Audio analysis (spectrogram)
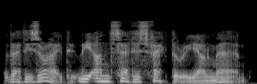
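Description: A prim, fussy older detective, as a male narrator puts him on, precise and measured in every phrase. His voice is a little husky, recorded dry and somewhat dull. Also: mid-range voice, big pitch swings, no echo.

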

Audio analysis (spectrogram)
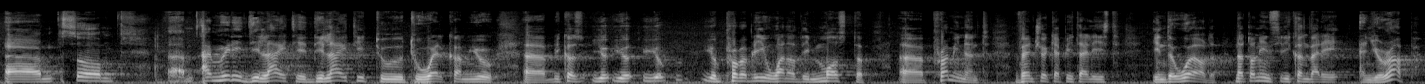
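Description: A man's voice: mid-range voice, lively intonation, moderate pace, a bit bright. A man with a French accent, hosting a live interview at a conference, speaking in an effusive, stammering way with many repeated words. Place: conference hall.

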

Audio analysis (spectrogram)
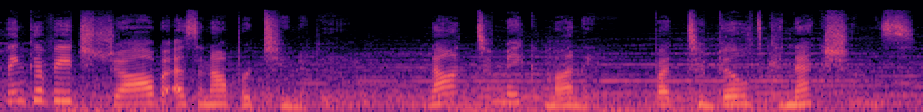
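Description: A kind, protective young American game heroine. Her voice sits fairly high and moves freely up and down. She speaks over game music. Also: sing-song, a little fast. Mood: friendly, encouraging. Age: young adult. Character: kind, upbeat young woman from the slums, protective. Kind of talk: video game cutscene acting.

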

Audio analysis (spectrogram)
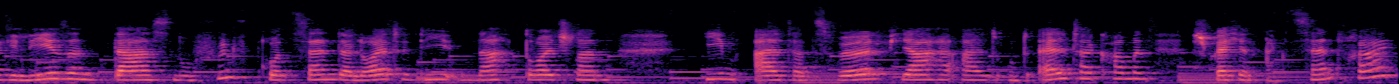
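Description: A woman's voice: on the high side, reverberant. A young woman who is not a native German speaker, talking earnestly to the camera about her own experience as a German teacher. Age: young adult. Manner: earnest, slightly non-native phrasing, speaks with hands. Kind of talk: casual talk to camera. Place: small room, indoors. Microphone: camera in front, head-and-shoulders framing.

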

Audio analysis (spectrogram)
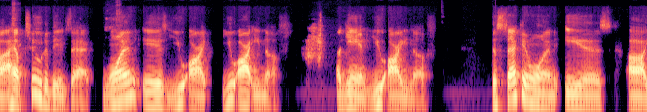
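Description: A man's voice: medium pitch, mellow, dull audio. Earnest young Southern man on a video call. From Mississippi, US South. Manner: earnest, frequent "uh" and "um" fillers. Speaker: featured panel speaker. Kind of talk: video call panel talk. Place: small room indoors. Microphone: earbuds on a video call.

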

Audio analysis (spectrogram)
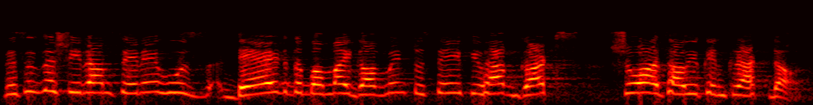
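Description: A woman's voice: very high-pitched, brisk, lo-fi sound. A woman news anchor in her thirties with an Indian accent, putting assertive, confrontational questions in a TV debate. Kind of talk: debate moderation, challenging questions. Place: TV news studio.

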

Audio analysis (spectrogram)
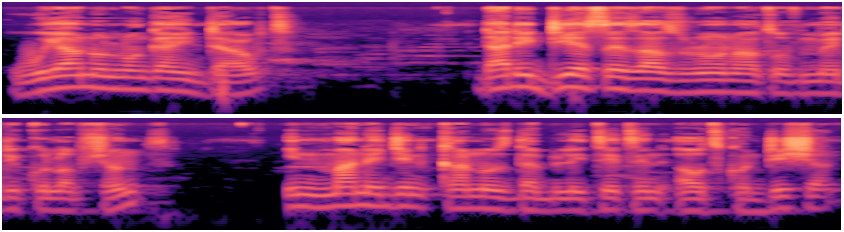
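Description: A man reading a news report aloud in a steady, formal way, quoting a statement at length. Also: mid-range voice, normal speed. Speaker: news reader.

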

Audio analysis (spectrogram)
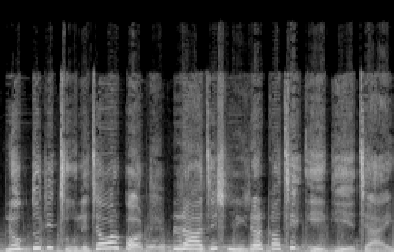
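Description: A woman tells a fairytale as a scripted cartoon narrator. Her voice is high and lively in its rise and fall, with music playing behind. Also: moderate pace. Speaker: storyteller, narrator.

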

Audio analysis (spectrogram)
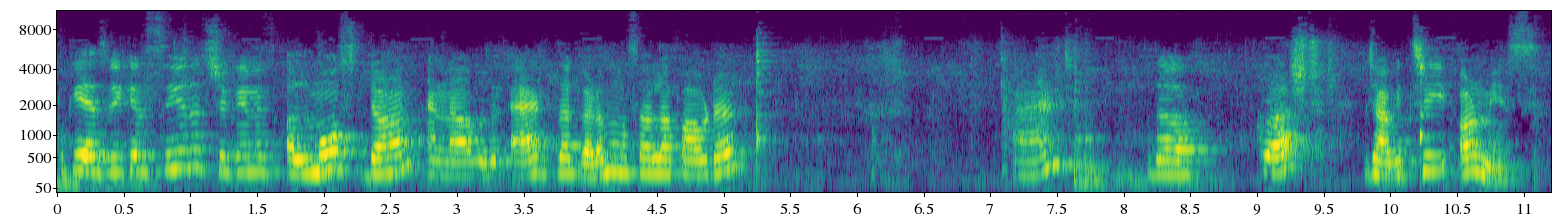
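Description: A woman whose first language is Bengali, calmly walking through a home cooking tutorial with frequent "okay, so" fillers, at her kitchen stove. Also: a little high, unhurried, pauses often. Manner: calm, instructive, many "okay, so" fillers. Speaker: cooking video host. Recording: home recording with clear kitchen noise. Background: clinking pots, pans and cutlery.

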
